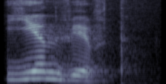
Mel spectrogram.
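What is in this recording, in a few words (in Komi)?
"енвевт", Komi, female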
